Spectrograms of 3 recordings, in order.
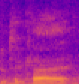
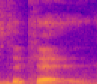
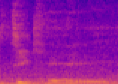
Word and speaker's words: Takei: Takei. And he goes, actually, it's Takei. Rhymes with okay. The name's Takei.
